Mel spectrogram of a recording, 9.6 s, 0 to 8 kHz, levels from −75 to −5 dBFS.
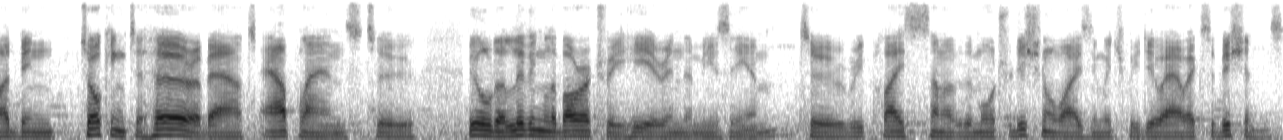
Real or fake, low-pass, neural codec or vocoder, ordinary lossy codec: real; 7.2 kHz; none; Opus, 16 kbps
